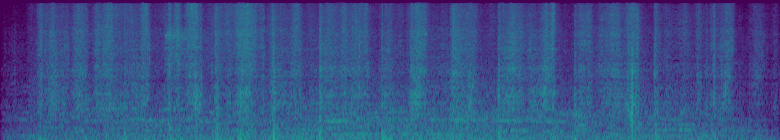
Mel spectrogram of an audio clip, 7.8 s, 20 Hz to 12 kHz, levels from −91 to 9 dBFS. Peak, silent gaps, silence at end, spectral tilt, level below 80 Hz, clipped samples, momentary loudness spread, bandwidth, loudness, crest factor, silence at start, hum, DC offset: -14 dBFS; none; 0 s; -2.5 dB/octave; -52 dBFS; under 0.1%; 8 LU; 11.5 kHz; -39 LUFS; 26 dB; 0 s; none; under 0.1%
